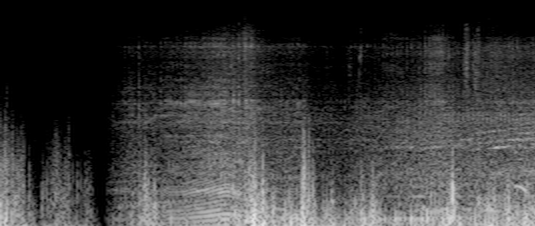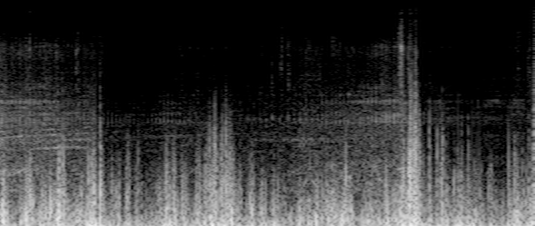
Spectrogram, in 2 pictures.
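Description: Vintage trials motorcycle engine revving and blipping at low speed, its pitch rising and falling as the bike is worked over an earth bank. The sound nearly drops out about a second in, and voices chatter over the engine.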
